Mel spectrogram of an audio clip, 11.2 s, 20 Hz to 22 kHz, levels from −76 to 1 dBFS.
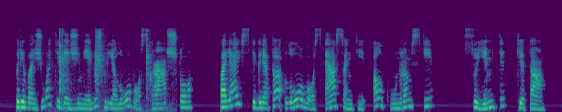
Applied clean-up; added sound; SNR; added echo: none; Fart; 11 dB; none.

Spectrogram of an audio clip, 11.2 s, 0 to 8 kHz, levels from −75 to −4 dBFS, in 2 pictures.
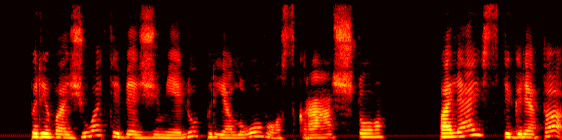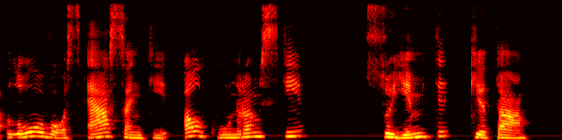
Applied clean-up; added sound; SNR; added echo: none; none; none; none.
